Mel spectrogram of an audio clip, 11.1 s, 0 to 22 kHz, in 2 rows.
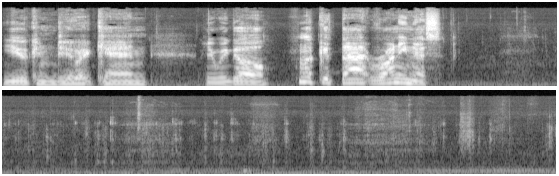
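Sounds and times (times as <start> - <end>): steady low hum: 0.0 - 11.0
person chewing food: 4.4 - 11.0.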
